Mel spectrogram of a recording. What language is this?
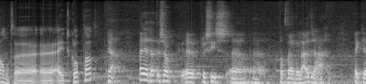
Dutch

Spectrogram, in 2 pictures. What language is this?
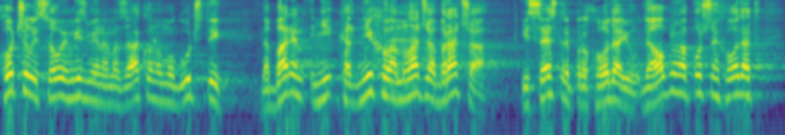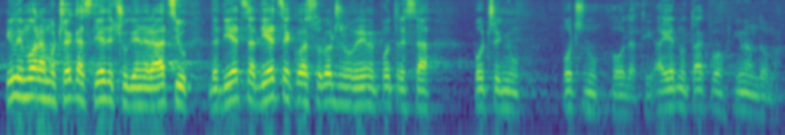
Croatian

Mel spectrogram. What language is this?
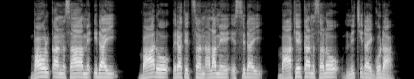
Gamo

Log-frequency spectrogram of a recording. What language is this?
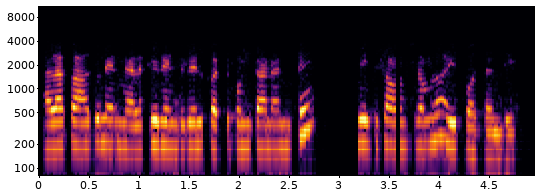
Telugu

